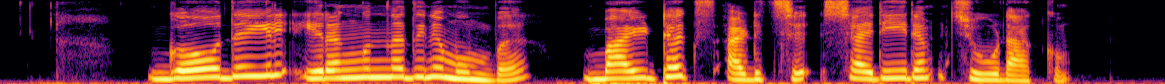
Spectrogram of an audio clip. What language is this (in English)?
Malayalam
